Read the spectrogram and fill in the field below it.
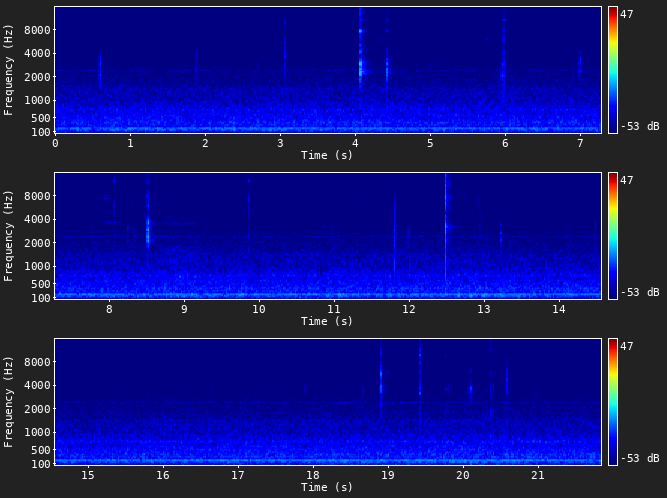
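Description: A metal tool clicks and scrapes against a plastic part.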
